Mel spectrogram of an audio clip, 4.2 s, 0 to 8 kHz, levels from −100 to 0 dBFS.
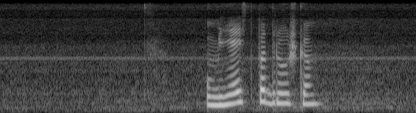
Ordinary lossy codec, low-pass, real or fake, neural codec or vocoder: none; 7.2 kHz; fake; vocoder, 44.1 kHz, 80 mel bands, Vocos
